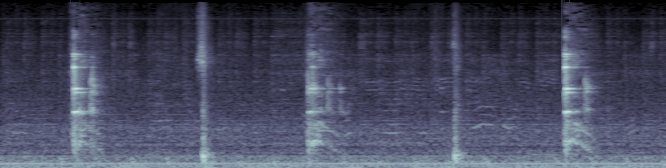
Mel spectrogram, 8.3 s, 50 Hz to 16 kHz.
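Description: Two 20 kg kettlebells clinking and clanking against each other during double kettlebell jerks, with sharp exhaled breaths. The two loudest, ringing clanks come about a second in and near the end, with lighter knocks between them.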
